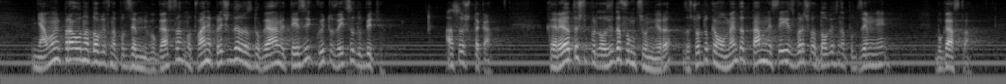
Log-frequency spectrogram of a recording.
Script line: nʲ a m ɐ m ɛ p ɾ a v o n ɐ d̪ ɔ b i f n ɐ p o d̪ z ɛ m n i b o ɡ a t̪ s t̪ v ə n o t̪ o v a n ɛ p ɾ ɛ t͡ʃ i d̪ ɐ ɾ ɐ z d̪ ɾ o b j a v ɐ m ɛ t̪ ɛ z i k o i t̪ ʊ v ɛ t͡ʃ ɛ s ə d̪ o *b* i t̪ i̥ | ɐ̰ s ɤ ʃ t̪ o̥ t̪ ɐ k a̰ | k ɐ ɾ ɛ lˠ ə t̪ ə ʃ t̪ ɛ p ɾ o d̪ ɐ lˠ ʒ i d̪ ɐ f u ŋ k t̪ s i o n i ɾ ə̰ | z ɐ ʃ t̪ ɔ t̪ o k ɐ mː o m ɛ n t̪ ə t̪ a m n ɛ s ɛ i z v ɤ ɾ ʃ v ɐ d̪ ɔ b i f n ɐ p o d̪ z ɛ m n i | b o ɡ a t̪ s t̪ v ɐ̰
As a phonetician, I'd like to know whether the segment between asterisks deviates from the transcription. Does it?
no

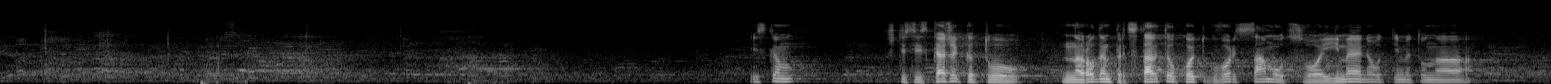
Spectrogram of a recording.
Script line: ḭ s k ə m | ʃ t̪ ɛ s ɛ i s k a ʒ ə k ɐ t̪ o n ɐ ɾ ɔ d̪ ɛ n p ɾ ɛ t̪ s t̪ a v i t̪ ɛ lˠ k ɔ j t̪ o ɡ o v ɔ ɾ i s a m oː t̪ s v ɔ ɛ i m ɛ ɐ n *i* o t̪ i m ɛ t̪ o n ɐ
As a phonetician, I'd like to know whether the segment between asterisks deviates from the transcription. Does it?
yes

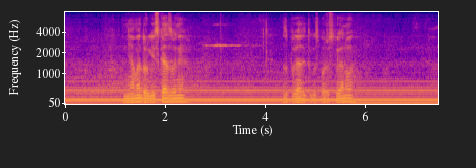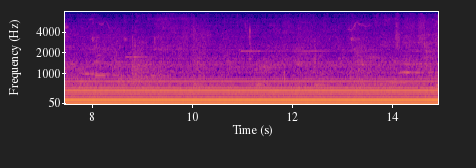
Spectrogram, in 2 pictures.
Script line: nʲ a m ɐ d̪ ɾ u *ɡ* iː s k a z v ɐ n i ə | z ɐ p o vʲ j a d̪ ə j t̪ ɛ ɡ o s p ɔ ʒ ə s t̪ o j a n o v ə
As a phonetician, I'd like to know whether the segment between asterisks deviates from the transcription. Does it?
no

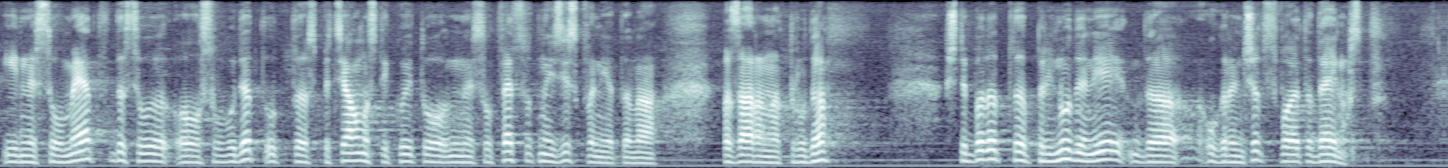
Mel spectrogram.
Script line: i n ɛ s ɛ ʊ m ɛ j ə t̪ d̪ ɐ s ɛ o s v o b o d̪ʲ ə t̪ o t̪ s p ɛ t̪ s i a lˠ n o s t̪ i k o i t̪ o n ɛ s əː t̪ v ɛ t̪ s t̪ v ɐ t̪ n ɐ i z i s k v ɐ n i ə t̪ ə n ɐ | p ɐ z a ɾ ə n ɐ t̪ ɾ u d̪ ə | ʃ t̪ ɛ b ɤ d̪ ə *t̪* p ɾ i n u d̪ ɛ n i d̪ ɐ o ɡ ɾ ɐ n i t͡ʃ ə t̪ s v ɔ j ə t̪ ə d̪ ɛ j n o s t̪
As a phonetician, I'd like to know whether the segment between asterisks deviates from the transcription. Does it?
no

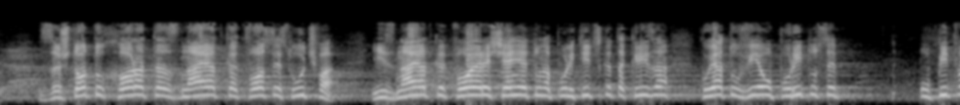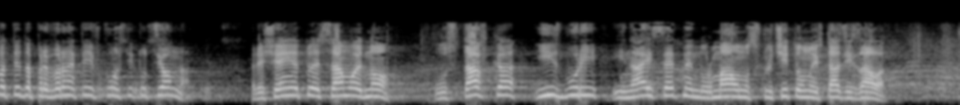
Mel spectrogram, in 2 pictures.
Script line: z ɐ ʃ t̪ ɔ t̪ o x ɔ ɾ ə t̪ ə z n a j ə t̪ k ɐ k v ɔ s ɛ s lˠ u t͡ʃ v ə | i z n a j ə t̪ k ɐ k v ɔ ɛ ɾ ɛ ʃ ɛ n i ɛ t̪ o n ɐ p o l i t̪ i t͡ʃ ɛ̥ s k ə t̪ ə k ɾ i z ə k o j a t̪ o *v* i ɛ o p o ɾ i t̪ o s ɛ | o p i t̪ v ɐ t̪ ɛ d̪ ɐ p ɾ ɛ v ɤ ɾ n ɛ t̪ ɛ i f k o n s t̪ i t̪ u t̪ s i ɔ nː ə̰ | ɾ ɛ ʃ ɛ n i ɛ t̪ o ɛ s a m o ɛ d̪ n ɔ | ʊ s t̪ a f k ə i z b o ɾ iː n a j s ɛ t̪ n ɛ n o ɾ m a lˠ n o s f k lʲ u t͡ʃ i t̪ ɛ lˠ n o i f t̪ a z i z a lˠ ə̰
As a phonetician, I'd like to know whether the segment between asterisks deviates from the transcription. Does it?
no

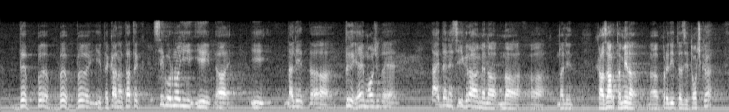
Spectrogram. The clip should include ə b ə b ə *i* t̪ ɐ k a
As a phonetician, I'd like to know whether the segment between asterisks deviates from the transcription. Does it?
no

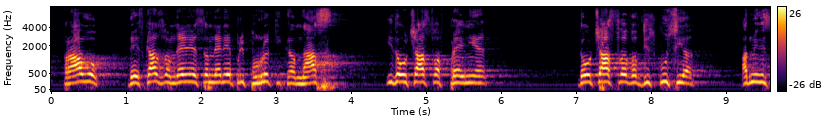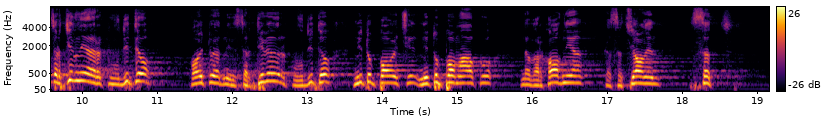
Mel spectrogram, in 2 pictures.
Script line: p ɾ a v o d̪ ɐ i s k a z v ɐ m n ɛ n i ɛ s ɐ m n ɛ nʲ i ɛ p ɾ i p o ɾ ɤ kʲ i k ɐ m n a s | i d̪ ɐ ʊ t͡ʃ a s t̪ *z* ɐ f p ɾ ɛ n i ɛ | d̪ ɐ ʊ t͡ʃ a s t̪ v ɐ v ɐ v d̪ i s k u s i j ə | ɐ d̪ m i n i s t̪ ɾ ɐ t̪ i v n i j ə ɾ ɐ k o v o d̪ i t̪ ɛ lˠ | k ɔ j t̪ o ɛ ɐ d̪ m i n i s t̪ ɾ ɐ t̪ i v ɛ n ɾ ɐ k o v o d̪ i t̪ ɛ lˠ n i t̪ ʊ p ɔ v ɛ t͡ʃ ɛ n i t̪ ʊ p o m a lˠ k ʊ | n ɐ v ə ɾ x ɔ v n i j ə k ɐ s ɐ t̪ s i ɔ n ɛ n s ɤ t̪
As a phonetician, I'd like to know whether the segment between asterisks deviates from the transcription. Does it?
yes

